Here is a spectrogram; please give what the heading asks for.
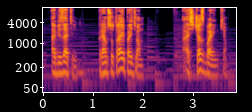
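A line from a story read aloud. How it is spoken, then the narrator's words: Stern. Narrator (Russian): строго сказала Мария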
